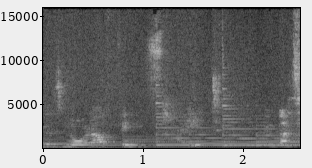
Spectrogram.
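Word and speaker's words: Nora Fingscheidt: by the first time director her name is nora finns height and that's how you pronounce it um so she was a documentary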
